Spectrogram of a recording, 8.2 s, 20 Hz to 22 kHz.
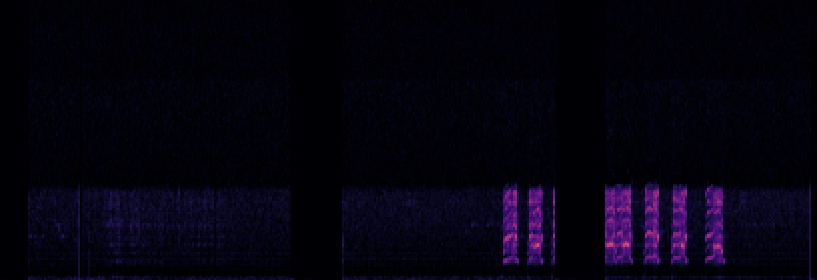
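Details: Female osprey on a nest in the Arkaig Community Forest at Loch Arkaig, filmed by nest cam early morning on 13 July 2020, calling for fish after the male delivers a trout to three chicks: short bursts of rapid, high, repeated chirps over a steady low hum.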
